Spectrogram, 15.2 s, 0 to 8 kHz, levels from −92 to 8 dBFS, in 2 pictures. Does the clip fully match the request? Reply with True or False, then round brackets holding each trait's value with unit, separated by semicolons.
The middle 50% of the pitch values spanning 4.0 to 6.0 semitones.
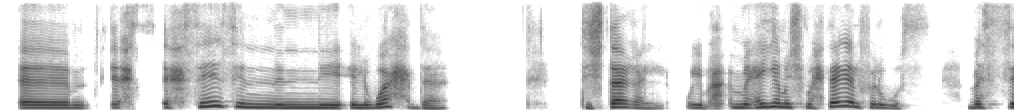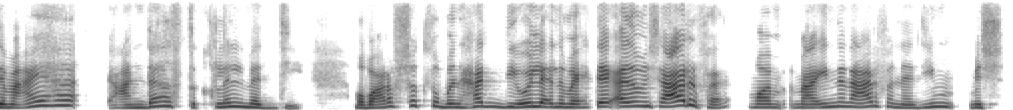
True (5.2 semitones)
